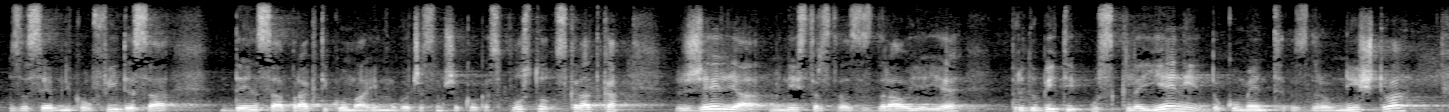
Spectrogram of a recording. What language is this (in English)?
Slovenian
